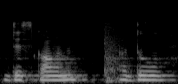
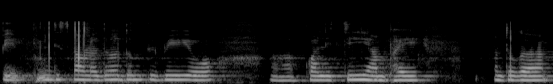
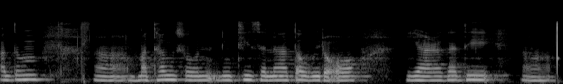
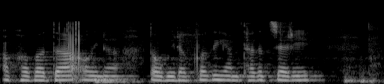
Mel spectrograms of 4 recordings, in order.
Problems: background sounds at intervals, low volume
